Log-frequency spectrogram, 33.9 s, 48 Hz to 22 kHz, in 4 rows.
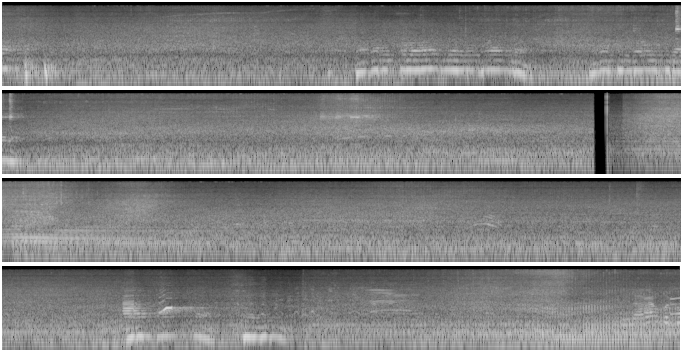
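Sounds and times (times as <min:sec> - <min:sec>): road traffic noise: 0:00.0 - 0:33.9
vehicle engines passing: 0:00.0 - 0:33.9
crowd voices: 0:33.2 - 0:33.9.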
